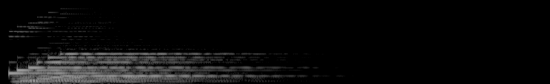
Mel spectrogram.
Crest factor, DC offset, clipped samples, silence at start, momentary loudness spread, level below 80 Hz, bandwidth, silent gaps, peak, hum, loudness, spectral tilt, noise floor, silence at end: 18 dB; under 0.1%; under 0.1%; 0.1 s; 19 LU; -74 dBFS; 15 kHz; none; -18 dBFS; none; -33 LUFS; -5.5 dB/octave; -69 dBFS; 2.7 s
